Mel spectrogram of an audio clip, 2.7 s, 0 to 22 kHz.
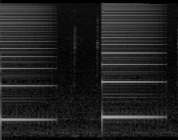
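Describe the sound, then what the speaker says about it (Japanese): Two bright 8-bit synth tones, each a steady pitched square-like beep that decays from full volume toward silence over about a second, with a short gap between them and no talk. "これは音量10から0に60フレームかけて減衰する"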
